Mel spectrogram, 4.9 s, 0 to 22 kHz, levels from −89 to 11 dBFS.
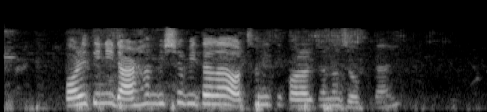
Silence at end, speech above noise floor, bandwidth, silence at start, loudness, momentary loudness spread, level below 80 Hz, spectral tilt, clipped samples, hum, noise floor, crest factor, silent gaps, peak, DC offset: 0.9 s; 43 dB; 8 kHz; 0.05 s; -18 LUFS; 16 LU; -56 dBFS; -4 dB/octave; under 0.1%; none; -61 dBFS; 18 dB; none; -2 dBFS; under 0.1%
